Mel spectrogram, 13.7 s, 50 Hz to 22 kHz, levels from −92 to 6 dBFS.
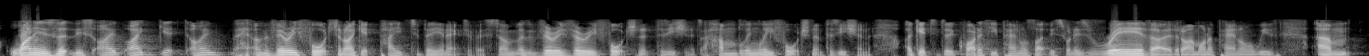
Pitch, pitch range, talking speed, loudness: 105 Hz, 95-125 Hz, 220 wpm, -18 LUFS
